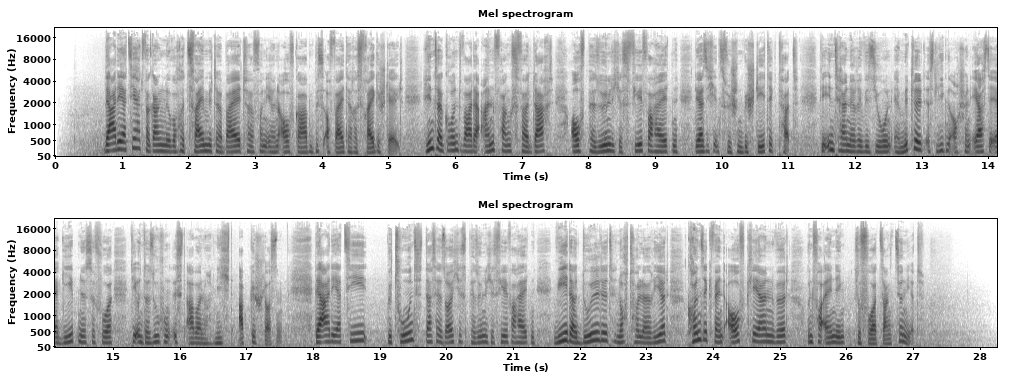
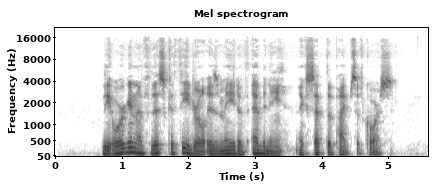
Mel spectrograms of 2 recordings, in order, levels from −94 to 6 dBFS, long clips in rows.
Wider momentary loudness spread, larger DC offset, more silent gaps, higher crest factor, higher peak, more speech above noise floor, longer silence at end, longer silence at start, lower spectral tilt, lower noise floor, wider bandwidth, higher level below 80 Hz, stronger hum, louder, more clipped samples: about the same, 9 LU vs 9 LU; neither; neither; about the same, 20 dB vs 18 dB; about the same, -4 dBFS vs -6 dBFS; second, 36 dB vs 49 dB; first, 0.85 s vs 0.55 s; second, 0.4 s vs 0.7 s; about the same, -5.5 dB/octave vs -6.5 dB/octave; second, -58 dBFS vs -73 dBFS; first, over 20 kHz vs 16 kHz; about the same, -50 dBFS vs -50 dBFS; neither; about the same, -23 LUFS vs -24 LUFS; neither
